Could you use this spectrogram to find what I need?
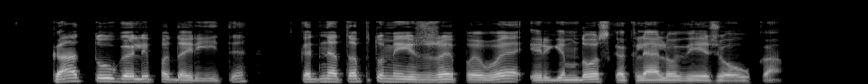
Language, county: Lithuanian, Šiauliai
